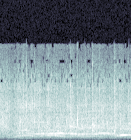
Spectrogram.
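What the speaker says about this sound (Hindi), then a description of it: "एक बार जोरदार तालियां अपने लिए बजाकर दिखाएं।" An anniversary celebration audience in Bhubaneswar, Odisha bursts into loud, continuous applause, a dense wash of many hands clapping with some crowd noise mixed in.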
